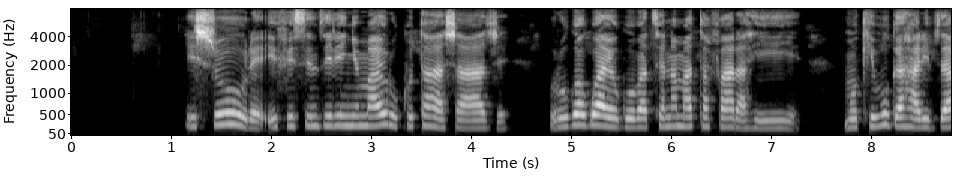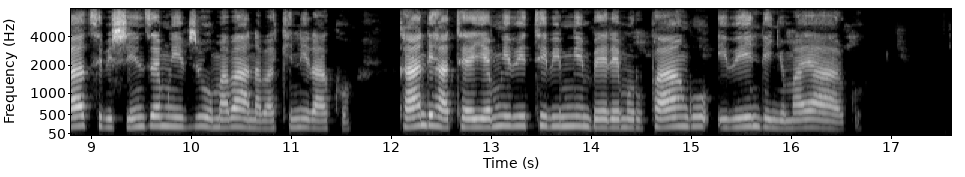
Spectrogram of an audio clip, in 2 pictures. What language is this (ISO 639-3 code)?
run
